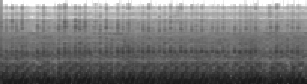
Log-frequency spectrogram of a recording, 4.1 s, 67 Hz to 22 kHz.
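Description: Harley-Davidson Milwaukee-Eight 114 V-twin idling steadily through Vance & Hines exhaust pipes, a fast even low pulsing with no revving.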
